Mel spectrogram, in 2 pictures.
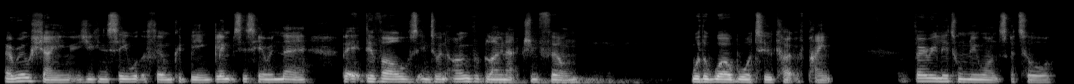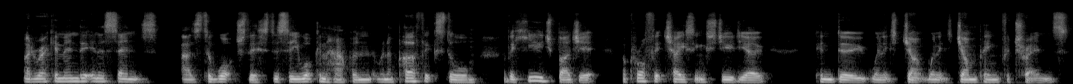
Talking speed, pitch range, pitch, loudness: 210 wpm, 110-130 Hz, 115 Hz, -25 LUFS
